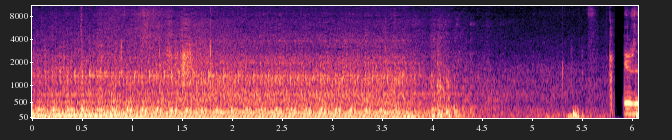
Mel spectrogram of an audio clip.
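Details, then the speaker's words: 2003 Renault Scenic II 1.5 dCi (60 kW) diesel idling with even clatter, then a dull knock and shudder at switch-off; pedals vibrate with a light knocking. Sounds like bad engine mounts, but mounts are not the cause here. "when I'm about to turn off the engine you'll hear a specific knock noise besides the pedals vibrating and producing this light knocking on your foot"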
